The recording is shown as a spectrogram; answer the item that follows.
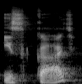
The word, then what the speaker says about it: искать: The stress is variable because the infinitive искать is stressed on the last syllable.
